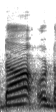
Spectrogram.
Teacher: डा, और ढा जो है वो मूर्धा में आते हैं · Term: मूर्धन्य व्यंजन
